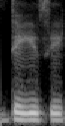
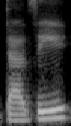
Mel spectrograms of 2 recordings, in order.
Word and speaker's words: Desi: I know it's Daisy because someone told me it's, I was saying it wrong when I said Desi.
